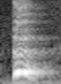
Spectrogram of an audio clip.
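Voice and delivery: imitating a drunk man's sudden loud grunt; mock drunk grunt. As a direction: bark out a startled huh like the drunk guy. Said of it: "he started going".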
